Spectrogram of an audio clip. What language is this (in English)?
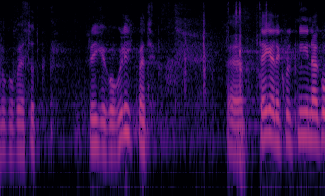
Estonian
